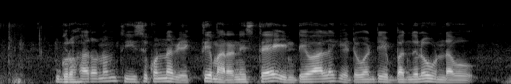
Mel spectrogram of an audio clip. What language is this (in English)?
Telugu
